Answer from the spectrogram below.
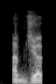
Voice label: "abjure", British

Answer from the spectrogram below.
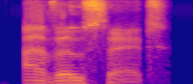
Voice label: "avocet", British

